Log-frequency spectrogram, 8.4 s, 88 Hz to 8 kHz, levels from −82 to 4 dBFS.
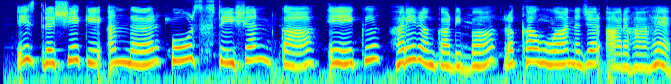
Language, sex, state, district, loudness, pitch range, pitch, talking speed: Hindi, female, Uttar Pradesh, Ghazipur, -23 LUFS, 250-305 Hz, 270 Hz, 130 wpm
